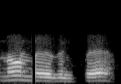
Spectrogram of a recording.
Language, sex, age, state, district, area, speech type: Tamil, male, 30-45, Tamil Nadu, Tiruvannamalai, urban, conversation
